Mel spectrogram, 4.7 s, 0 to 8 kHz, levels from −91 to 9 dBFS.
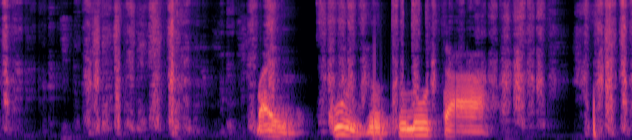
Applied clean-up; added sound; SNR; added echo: classical method log-MMSE.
